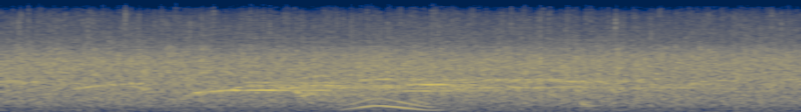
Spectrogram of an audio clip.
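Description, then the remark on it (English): Steady, dense applause from a crowd, a continuous wash of clapping with a few whoops and cheering voices rising and falling over it. “This is a lively crowd for Tuesday, yes.”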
